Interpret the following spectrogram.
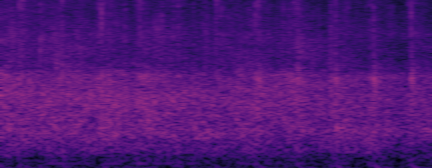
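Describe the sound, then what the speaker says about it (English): An audience at a panel event applauds a presenter named Martha, with dense, steady clapping from many hands filling the room at even loudness for the whole stretch and no speech over it. "Let's give Martha another round of applause."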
